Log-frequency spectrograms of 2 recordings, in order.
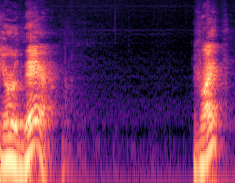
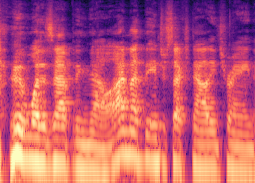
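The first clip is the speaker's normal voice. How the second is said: normal talking voice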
